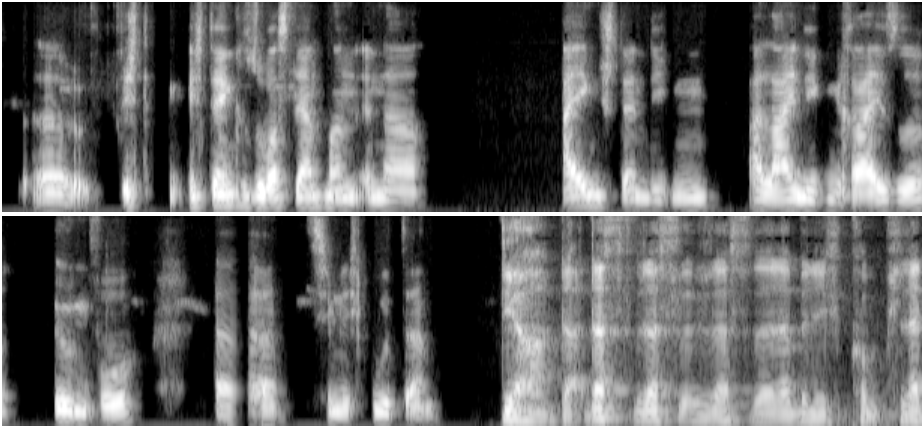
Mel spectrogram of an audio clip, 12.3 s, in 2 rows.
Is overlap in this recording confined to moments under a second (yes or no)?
yes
